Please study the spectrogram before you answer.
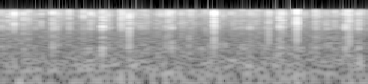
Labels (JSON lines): {"label": "ambient", "recorder": "HydroMoth"}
